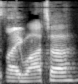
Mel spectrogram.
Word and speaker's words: Iwata: Iwata. – No, okay. – I probably added a syllable, but that was just. – Or something, yeah. – I sleepy talking, not mispronunciation. – You mean Satoru Iwata?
